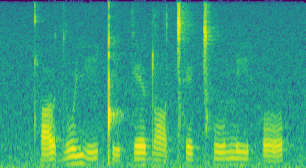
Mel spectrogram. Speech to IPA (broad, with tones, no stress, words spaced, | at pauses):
qʰo˩˧˩du˦˥ji˩˧˩ ǃi˩ke˦˥ɖɑ˨˩˦ǀʰɪ˦˥ ǀʰu˦˥n̪i˥˨ho˨˩˦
